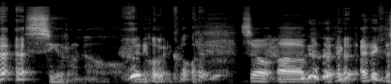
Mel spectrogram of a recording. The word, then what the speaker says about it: Cyrano: Cyrano. Cyrano.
